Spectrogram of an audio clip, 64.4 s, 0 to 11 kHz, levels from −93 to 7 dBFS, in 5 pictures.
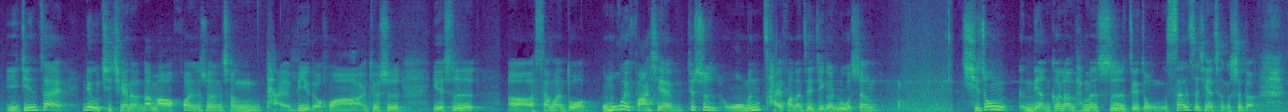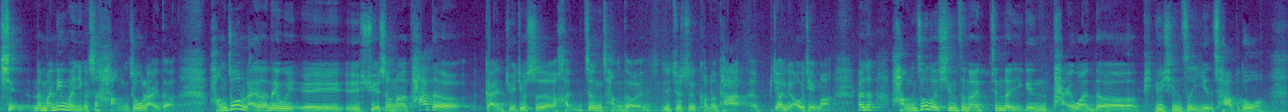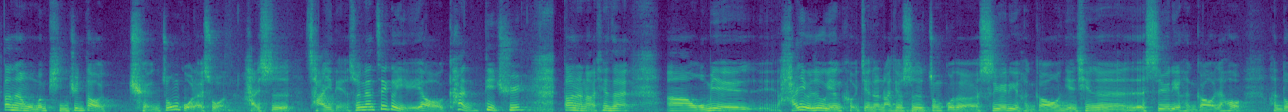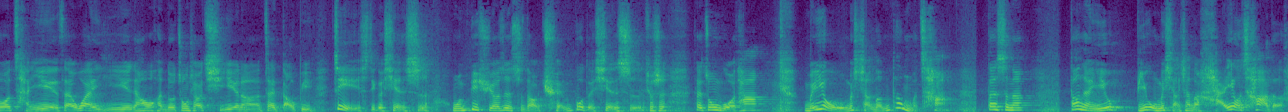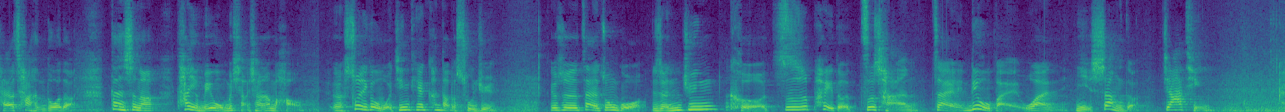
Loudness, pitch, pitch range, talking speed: -19 LUFS, 185 Hz, 170-235 Hz, 290 characters per minute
